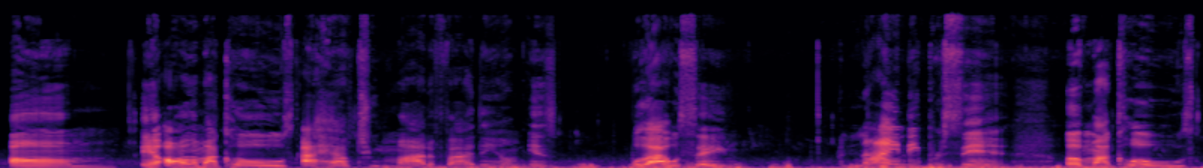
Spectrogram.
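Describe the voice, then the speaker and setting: A woman's voice: mid-range voice, background noise. A woman in her late thirties talking casually to her viewers, sharing opinions emphatically and repeating phrases for emphasis. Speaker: livestream host.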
